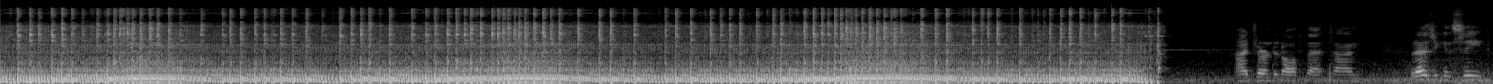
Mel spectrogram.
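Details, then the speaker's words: New Holzfforma G288 88cc chainsaw (Husqvarna 288 copy), bogging fixed: revs swell and sag about every three seconds, never settle, then dies; suspected air leak, later clutch-side oil/crank seal tapped in; erratic surging idle. "it's all over the place with that idling i got that i got past the bogging and everything but the thing is idling erratically just everything every part of that is mimicking that of an air leak"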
